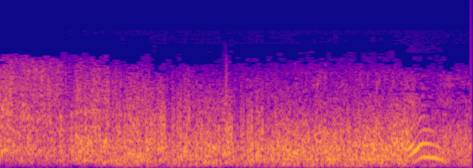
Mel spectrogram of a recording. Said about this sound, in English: Listen to that thunder. Bad storm. I hope the roof won't leak. It's this wind. It gets in underneath the roof tiles.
